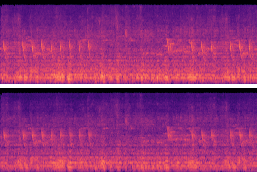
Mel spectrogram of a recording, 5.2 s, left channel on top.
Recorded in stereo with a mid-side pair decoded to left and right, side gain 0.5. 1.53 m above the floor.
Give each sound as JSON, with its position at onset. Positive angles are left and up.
{"t": 0.0, "sound": "an insect", "azimuth_deg": 65, "distance_m": 0.8}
